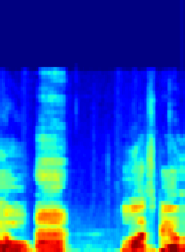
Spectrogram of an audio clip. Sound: gasps

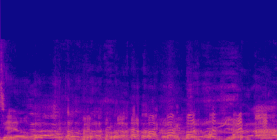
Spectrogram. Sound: laughter

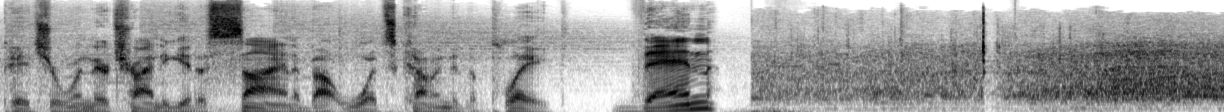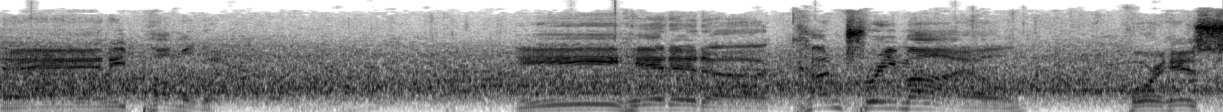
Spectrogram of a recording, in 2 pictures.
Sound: audio of home run call

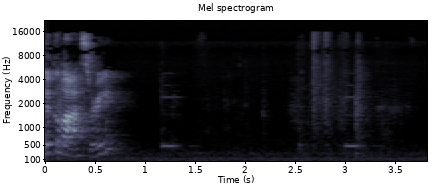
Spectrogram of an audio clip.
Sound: beeping

